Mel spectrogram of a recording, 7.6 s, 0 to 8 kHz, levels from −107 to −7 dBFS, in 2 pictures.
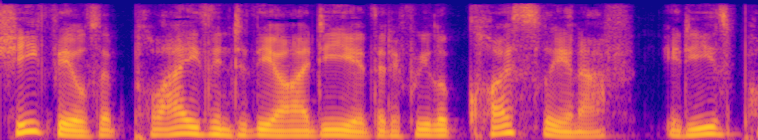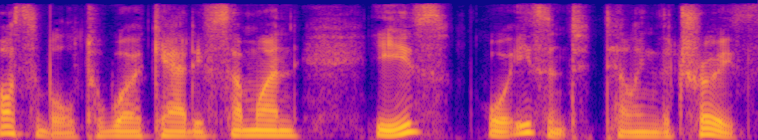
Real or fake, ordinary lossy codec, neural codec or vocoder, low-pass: fake; MP3, 64 kbps; codec, 16 kHz, 4.8 kbps, FACodec; 7.2 kHz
